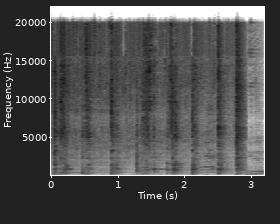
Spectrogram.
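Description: Repeated stirring in a pot of mutton kofta curry as a tempering of fried onion and green chili is mixed in, with spoon scrapes in a steady rhythm about every half second over a sizzling background, close and moderately loud.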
